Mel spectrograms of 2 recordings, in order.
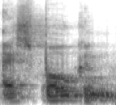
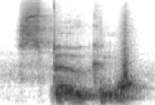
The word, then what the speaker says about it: spoken: It's not Espoken, but spoken.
